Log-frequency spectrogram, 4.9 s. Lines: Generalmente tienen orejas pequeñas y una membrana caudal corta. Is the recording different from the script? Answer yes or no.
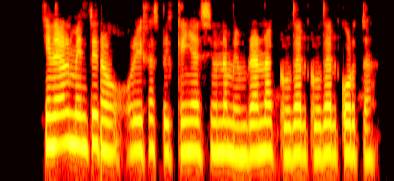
yes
